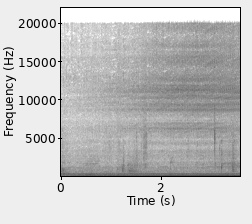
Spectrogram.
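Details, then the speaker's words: c.1915 GE Star oscillating fan motor, three-conductor head wire type, on bench via GE switch after repair; rotor shaft heavily worn. Started on high speed as advised. Low steady hum spins up smoothly with faint light ticks; runs normally. "and um always start these motors on high on high speed don't ever try to start them on low and let the motor there's just too much drag too much drag on the motor always start them off in high"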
